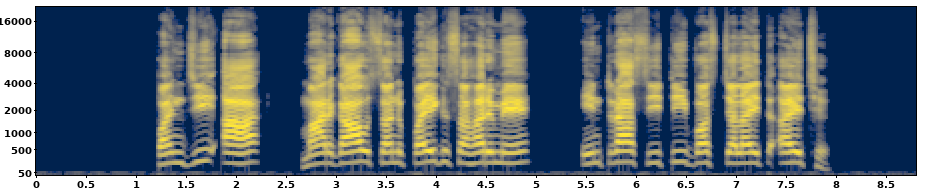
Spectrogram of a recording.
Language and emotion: Maithili, neutral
